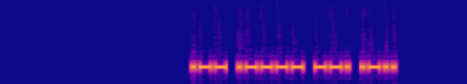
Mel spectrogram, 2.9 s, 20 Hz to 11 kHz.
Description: Morse code, heard as a keyed tone, about 52 wpm, 700 Hz. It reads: W1GL
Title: USA Call Signs - 4 Characters - 6x Character Spacing - 50wpm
